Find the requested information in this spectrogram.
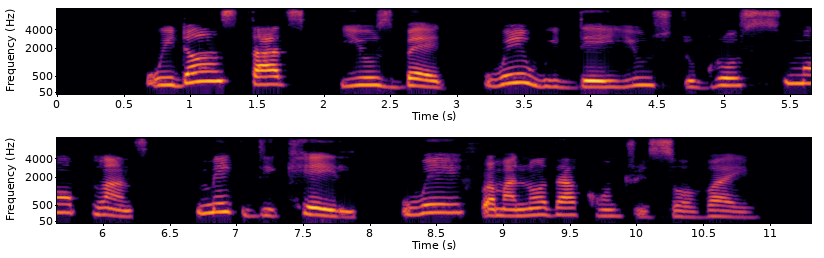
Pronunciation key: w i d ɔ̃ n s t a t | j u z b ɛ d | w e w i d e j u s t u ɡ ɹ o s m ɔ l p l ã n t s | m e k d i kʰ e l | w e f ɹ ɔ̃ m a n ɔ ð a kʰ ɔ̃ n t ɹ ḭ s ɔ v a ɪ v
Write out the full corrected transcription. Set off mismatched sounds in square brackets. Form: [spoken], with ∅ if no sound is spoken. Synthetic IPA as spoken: w i d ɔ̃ n s t a t | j u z b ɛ d | w e w i d e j u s t u ɡ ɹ o s m ɔ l p l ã n t s | m e k d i kʰ e l | w e f ɹ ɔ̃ m a n ɔ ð a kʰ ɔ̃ n t ɹ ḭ s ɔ v a ɪ v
